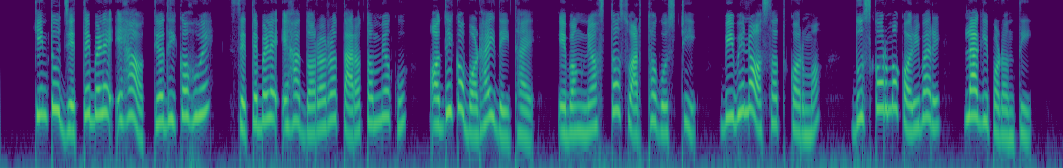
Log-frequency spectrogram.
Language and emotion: Odia, neutral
